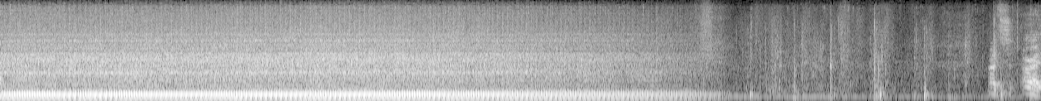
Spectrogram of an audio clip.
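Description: An engine idles steadily and loudly up close while warming up before an oil-level check, a constant low hum that winds down and stops about two-thirds of the way through, followed by quieter handling noises.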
